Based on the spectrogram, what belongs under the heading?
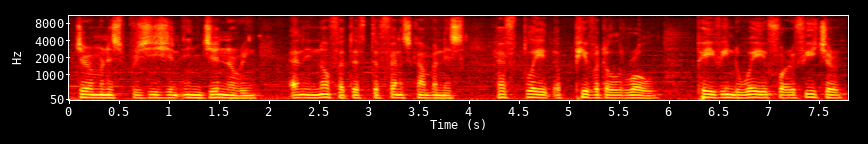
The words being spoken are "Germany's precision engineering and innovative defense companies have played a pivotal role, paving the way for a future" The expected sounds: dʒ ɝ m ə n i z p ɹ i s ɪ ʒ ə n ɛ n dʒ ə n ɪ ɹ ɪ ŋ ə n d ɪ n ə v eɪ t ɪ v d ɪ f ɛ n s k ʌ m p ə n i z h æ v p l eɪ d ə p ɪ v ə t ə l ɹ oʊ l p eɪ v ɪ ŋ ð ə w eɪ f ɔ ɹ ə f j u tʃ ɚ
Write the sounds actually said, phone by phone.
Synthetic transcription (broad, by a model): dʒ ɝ m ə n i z p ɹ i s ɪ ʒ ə n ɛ n dʒ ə n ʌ ɹ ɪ ŋ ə n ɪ n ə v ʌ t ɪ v d ɪ f ɛ n s k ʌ m p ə n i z h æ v p l eɪ d ə p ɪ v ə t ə l ɹ oʊ l p eɪ v ɪ ŋ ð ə w eɪ f ɔ ɹ ə f j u tʃ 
